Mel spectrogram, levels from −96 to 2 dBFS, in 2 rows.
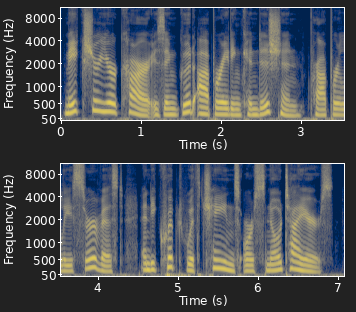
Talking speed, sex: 155 wpm, female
